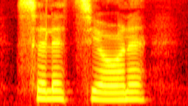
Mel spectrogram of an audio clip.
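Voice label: "seletzione", Sardinian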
